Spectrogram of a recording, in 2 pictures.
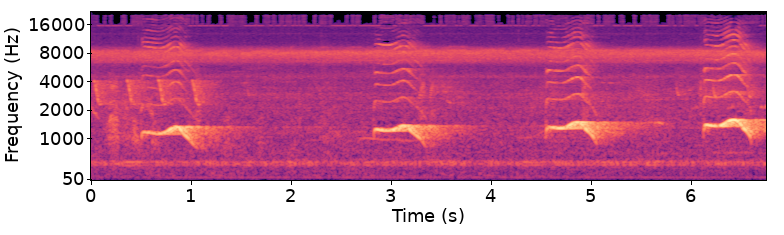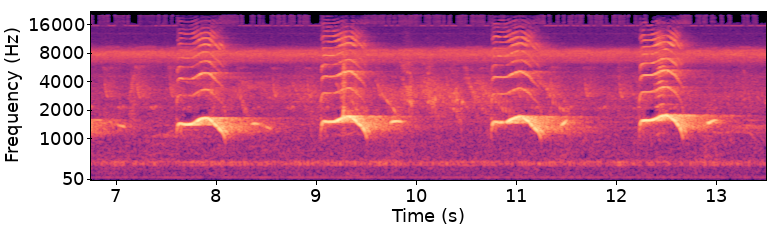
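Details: An Asian koel calls in Assam during Bohag Bihu on 12 April 2016, about every two seconds, each phrase a loud, swooping mid-pitched note, over a steady high insect-like hiss and a low hum.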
